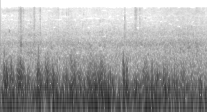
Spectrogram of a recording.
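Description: Wind buffeting the microphone in a steady low rumble, over choppy sea water around a small outrigger boat, with a few faint splashes or knocks.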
